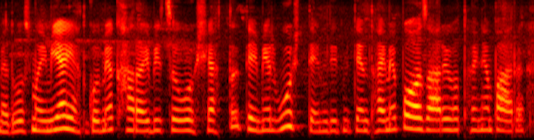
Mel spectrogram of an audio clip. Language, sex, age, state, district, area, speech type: Kashmiri, female, 18-30, Jammu and Kashmir, Kulgam, rural, spontaneous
